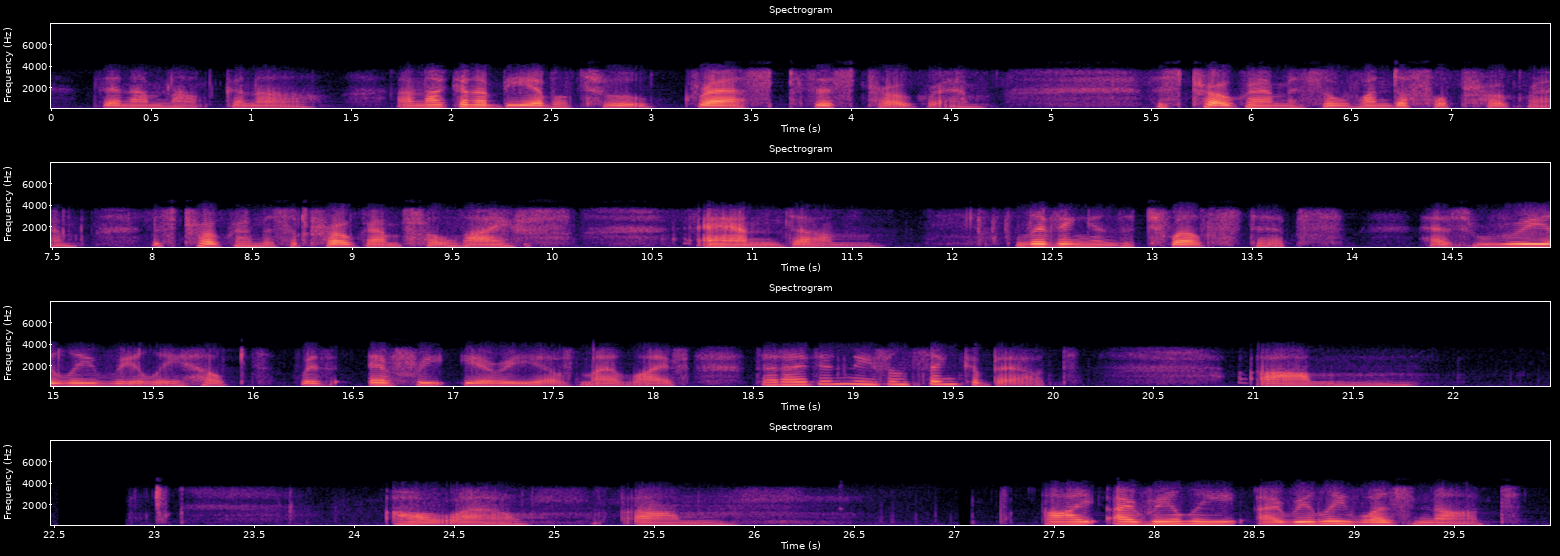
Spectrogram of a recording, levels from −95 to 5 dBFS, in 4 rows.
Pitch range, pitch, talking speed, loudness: 175-210 Hz, 185 Hz, 125 wpm, -29 LUFS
